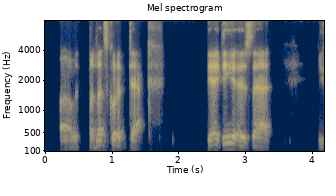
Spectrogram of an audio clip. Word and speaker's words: deque: the deck interface and a deck pronounced deck interface is defined within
